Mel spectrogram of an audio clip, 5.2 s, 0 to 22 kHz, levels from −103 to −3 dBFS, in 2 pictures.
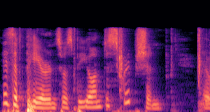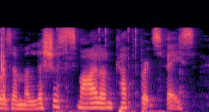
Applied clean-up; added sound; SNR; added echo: classical method log-MMSE.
